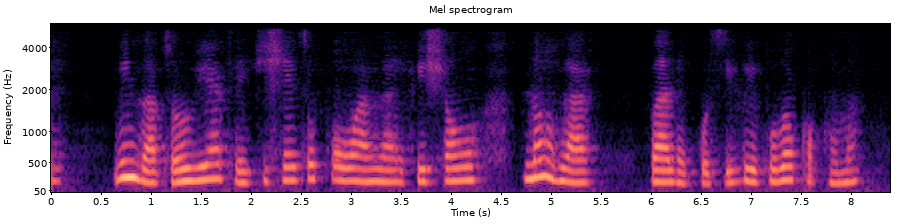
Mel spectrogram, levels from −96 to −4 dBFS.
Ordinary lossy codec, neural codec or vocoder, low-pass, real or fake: AAC, 24 kbps; codec, 16 kHz, about 1 kbps, DyCAST, with the encoder's durations; 5.4 kHz; fake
